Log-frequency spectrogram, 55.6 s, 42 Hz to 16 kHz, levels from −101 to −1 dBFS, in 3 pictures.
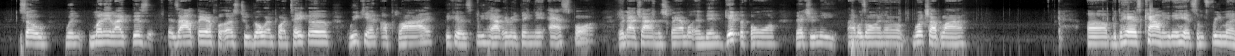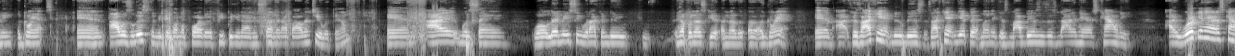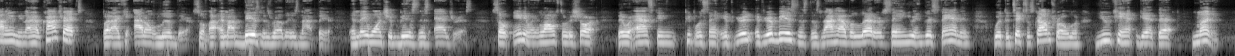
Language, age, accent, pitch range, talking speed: English, 40-59, American, 165-185 Hz, 190 wpm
